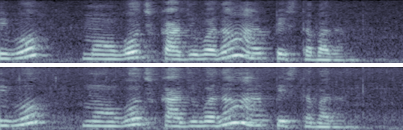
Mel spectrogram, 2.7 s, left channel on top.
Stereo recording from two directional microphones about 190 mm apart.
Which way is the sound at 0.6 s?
50° left (ahead or behind).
